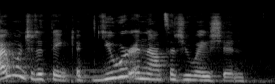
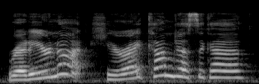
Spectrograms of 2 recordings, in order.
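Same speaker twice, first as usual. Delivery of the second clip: higher, louder playful call; Ruthie's voice; 8 semitones higher, 5 dB louder than usual. A narrator's reading. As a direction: call out during hide and seek. Ruthie playing hide and seek.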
